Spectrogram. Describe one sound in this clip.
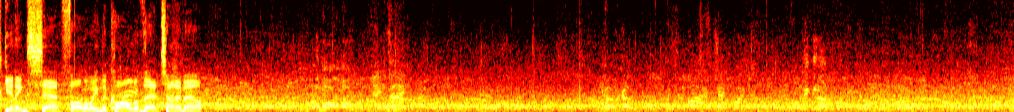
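A large crowd murmurs steadily in the distance.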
